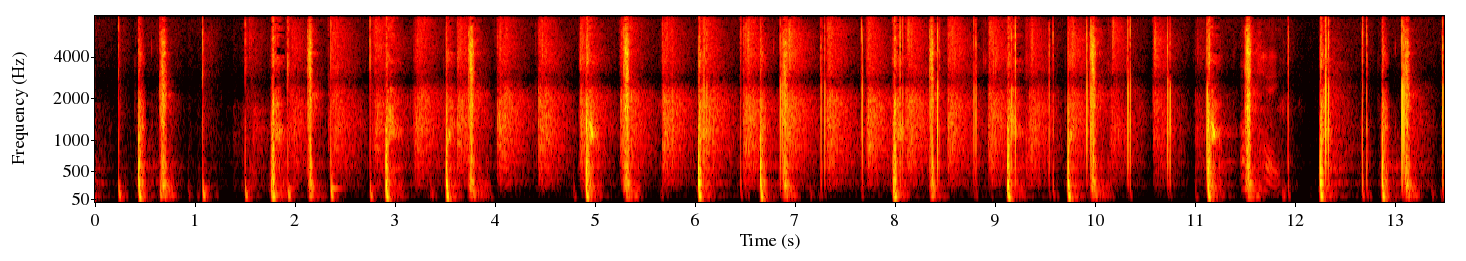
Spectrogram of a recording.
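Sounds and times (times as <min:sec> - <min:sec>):
audience clapping along: 0:01.6 - 0:11.6.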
